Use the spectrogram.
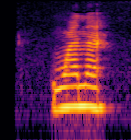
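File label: "wãna", Mooré; some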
